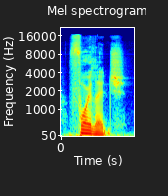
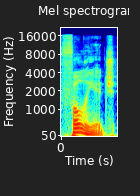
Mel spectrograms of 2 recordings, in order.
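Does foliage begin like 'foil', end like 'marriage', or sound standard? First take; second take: foil-like; standard. First: The first syllable sounds like the word foil. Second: The ending is two syllables, ee-ij. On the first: "even more irksome to some people" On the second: "the word foliage"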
